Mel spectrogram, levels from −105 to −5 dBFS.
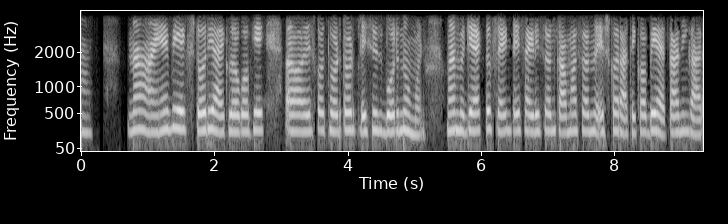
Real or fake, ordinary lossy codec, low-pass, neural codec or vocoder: fake; AAC, 32 kbps; 3.6 kHz; vocoder, 44.1 kHz, 80 mel bands, Vocos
